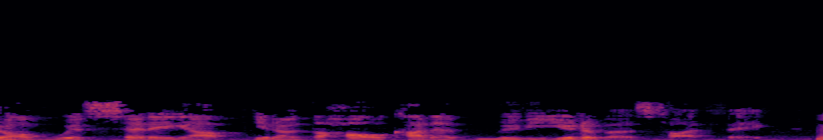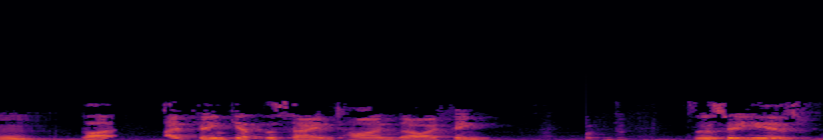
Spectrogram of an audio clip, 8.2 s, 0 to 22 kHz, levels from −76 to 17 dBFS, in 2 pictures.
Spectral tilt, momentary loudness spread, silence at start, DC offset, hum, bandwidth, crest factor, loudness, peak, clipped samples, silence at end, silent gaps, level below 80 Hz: -5 dB/octave; 19 LU; 0 s; 0.2%; none; 6.4 kHz; 18 dB; -26 LUFS; -10 dBFS; under 0.1%; 0 s; none; -58 dBFS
